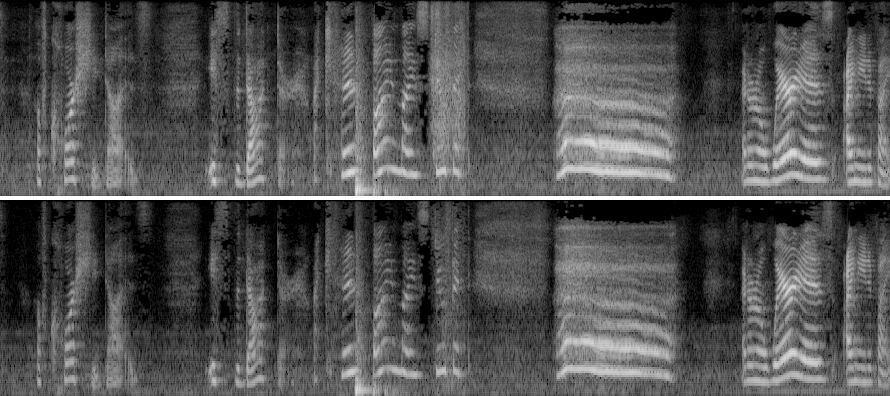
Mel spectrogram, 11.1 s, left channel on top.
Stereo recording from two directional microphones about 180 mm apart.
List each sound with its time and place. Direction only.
0.5 s a woman's voice: 5° right (ahead or behind)
2.6 s a woman's voice: centre (ahead or behind)
5.7 s a sound: 15° left (ahead or behind)
9.2 s a woman's voice: centre (ahead or behind)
